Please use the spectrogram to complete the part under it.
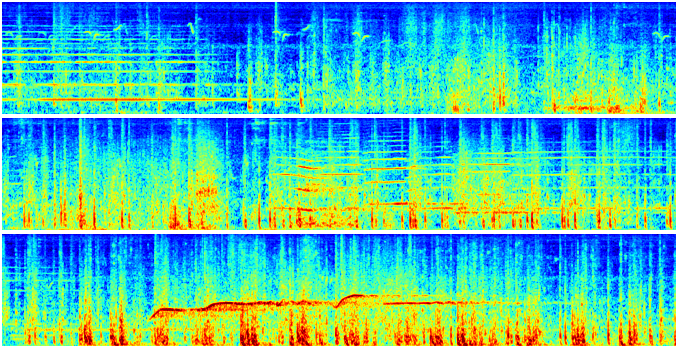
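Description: Steady horse hoofbeats clip-clop throughout in Red Dead Redemption, joined by a horse's whinny, with tonal game music in the background.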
